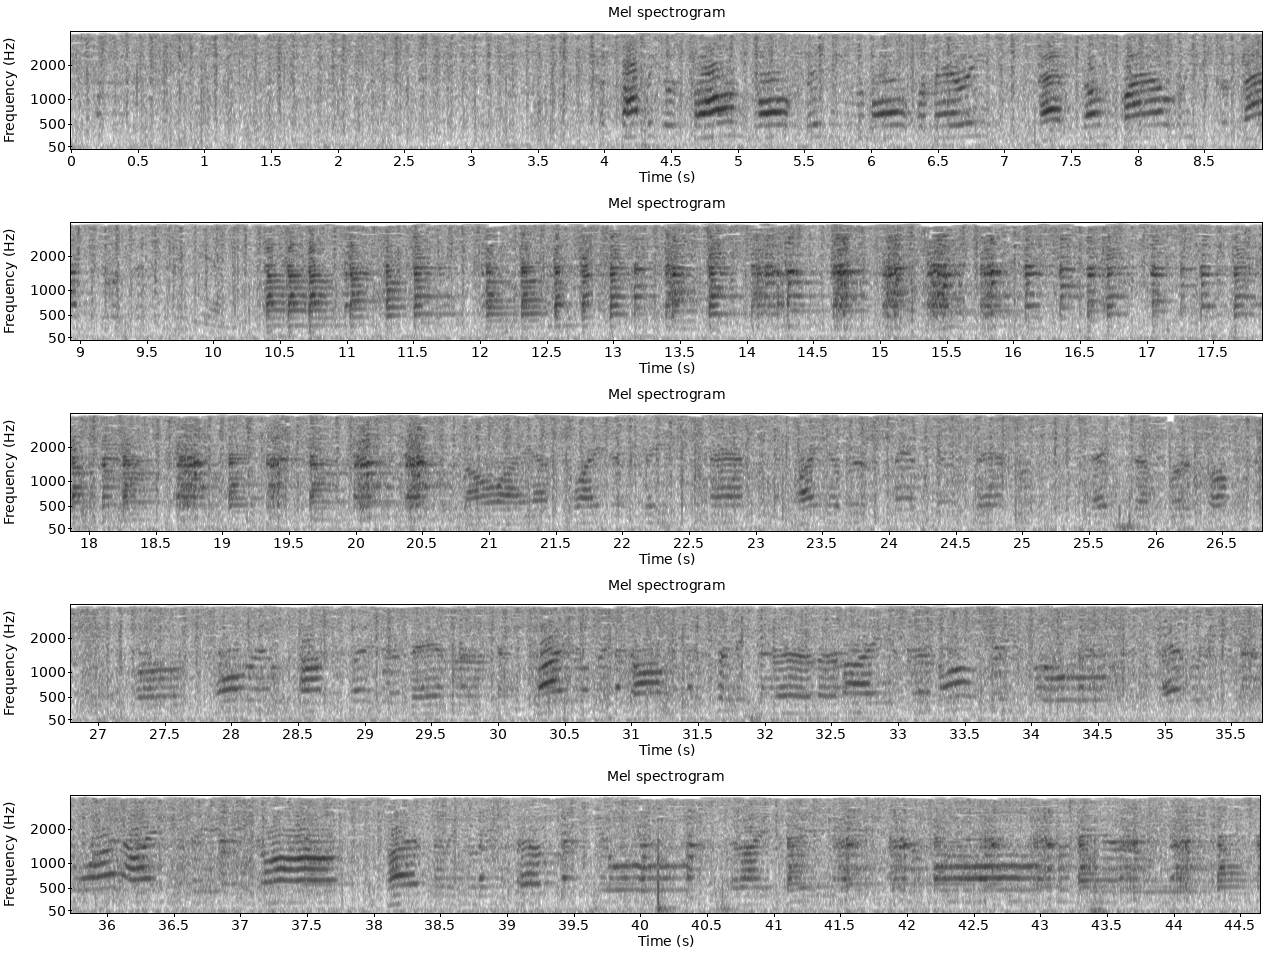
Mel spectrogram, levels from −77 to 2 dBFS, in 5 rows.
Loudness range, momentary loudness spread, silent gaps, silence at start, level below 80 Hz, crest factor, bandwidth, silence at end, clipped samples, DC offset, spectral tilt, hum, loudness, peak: 6 LU; 8 LU; none; 0 s; -50 dBFS; 22 dB; 4 kHz; 0 s; under 0.1%; under 0.1%; -5.5 dB/octave; none; -21 LUFS; -2 dBFS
